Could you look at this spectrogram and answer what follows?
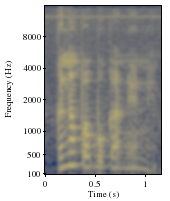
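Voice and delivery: high mock-grieving whine; imitated complaint. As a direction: lament it like the bereaved husband. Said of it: "Tuh, ngeluh".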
